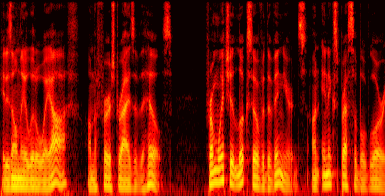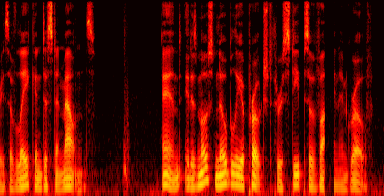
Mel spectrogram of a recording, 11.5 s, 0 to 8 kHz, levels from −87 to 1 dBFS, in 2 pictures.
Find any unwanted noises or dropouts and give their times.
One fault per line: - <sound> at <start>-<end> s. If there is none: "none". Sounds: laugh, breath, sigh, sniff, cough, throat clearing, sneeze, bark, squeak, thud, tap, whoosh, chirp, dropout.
- whoosh at 7.6-7.7 s
- dropout at 10.6-10.8 s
